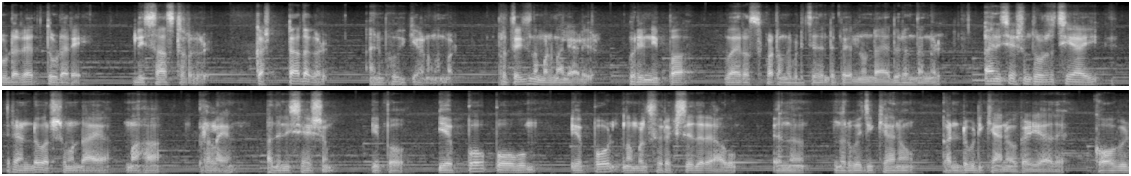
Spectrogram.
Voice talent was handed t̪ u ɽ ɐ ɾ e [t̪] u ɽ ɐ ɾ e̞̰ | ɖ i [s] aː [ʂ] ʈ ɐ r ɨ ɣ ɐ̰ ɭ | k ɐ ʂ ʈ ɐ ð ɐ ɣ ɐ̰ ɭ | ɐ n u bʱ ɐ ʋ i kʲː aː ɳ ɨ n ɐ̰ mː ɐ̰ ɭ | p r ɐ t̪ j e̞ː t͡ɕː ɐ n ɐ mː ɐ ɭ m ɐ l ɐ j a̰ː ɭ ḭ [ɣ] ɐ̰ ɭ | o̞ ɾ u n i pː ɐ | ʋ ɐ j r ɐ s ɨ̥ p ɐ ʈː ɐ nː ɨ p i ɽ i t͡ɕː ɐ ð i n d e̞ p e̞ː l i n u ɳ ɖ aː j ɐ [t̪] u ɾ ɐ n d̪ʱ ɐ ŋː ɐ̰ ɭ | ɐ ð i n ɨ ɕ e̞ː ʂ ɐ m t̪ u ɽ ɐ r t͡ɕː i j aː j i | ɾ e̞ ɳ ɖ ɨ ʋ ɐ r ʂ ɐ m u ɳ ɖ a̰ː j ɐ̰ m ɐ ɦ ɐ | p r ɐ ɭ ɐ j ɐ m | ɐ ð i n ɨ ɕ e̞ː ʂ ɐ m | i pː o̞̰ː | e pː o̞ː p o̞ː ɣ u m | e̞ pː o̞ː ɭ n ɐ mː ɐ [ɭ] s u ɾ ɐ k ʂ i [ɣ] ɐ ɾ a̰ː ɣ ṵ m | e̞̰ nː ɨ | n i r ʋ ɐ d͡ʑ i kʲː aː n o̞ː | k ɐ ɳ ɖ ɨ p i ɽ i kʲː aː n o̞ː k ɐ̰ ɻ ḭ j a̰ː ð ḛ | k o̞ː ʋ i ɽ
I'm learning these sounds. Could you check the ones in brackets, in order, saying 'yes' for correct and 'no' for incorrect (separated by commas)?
yes, yes, no, yes, no, yes, no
